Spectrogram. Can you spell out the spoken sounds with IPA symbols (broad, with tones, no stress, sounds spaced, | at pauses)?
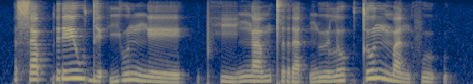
s a˦˥ p̚ r eː˥˩ w d e˨˩ ʔ j u˥˩ n ŋ eː˧ | pʰ iː˩˦ ŋ a˦˥ m t r a˨˩ t̚ ŋ ɯː˧ l oː˥˩ k̚ t o˥˩ n m a˨˩ n f u˨˩ ʔ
